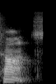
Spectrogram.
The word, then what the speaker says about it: Hans: So it's Hans with a staccato S, not Hans with a Z. So not like a ghost, like a ghost haunts a house. That's how you say it.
